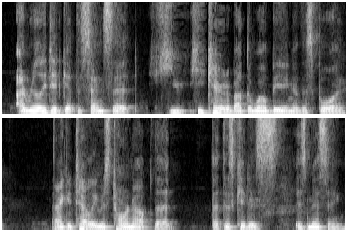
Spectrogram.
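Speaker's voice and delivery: volume dropped a little, soft and low. Voicing a character who leans in close to confide: speaking at a lower volume. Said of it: "a little bit of a lower volume".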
